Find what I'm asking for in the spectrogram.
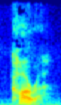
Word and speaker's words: chara: But joy here in the Greek would sound something like chara.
